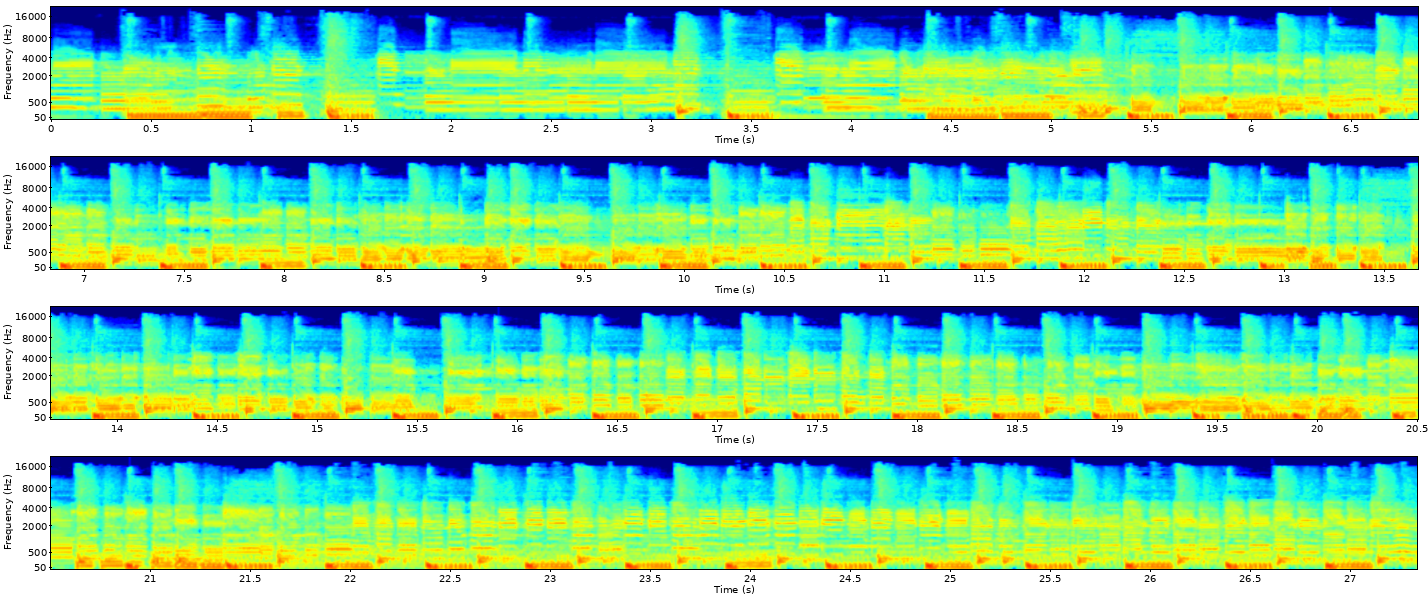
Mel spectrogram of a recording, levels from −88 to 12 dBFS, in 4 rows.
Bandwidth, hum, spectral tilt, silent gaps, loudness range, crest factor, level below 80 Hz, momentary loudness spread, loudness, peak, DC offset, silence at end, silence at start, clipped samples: 18.5 kHz; none; -5 dB/octave; none; 2 LU; 14 dB; -20 dBFS; 3 LU; -14 LUFS; 0 dBFS; under 0.1%; 0 s; 0 s; under 0.1%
